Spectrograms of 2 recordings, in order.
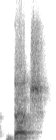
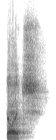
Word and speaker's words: Deutsch: wie sagt man auf Deutsch. And this EU is pronounced like oi, like in the word oyster in English.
